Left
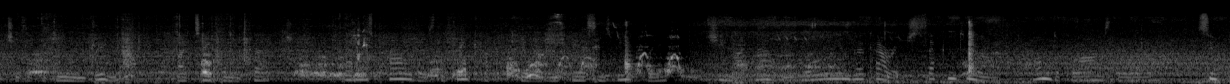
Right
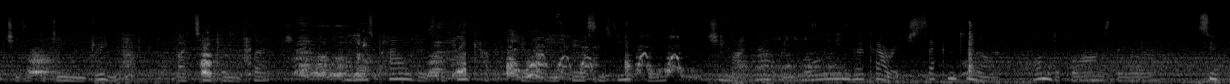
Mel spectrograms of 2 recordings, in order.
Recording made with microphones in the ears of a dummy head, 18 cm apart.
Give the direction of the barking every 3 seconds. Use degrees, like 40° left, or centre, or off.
70° right, 30° right, 30° left, 50° left.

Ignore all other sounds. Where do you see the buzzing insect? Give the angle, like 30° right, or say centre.
50° left.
